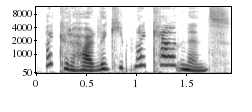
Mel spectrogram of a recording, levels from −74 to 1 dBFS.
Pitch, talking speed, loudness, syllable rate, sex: 275 Hz, 185 wpm, -19 LUFS, 6.6 syllables/s, female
